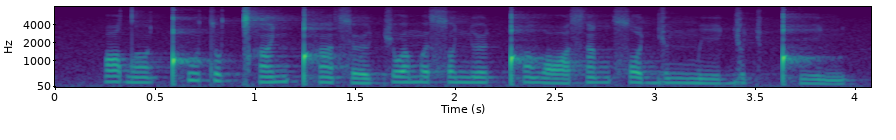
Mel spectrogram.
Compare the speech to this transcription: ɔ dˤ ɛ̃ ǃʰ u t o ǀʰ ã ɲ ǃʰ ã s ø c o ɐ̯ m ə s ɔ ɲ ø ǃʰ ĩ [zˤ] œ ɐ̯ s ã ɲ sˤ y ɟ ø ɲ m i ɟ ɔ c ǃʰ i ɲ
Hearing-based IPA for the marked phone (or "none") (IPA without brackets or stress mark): ðˤ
